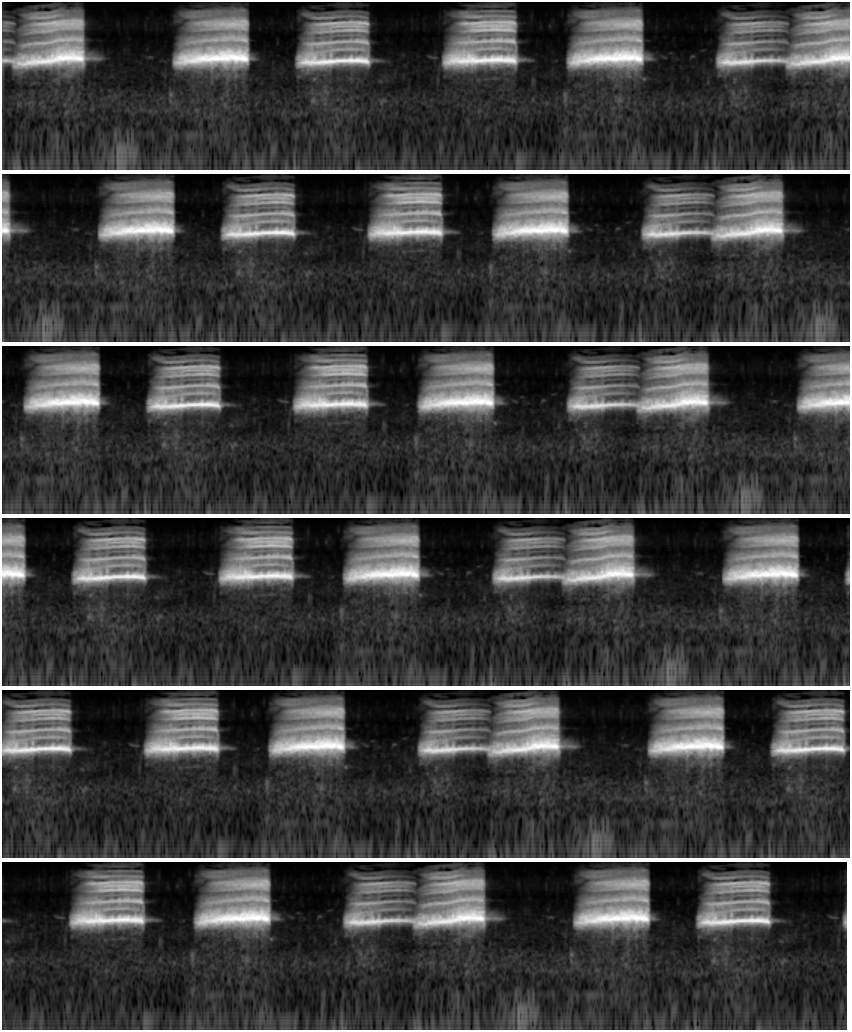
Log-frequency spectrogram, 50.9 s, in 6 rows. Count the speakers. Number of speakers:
0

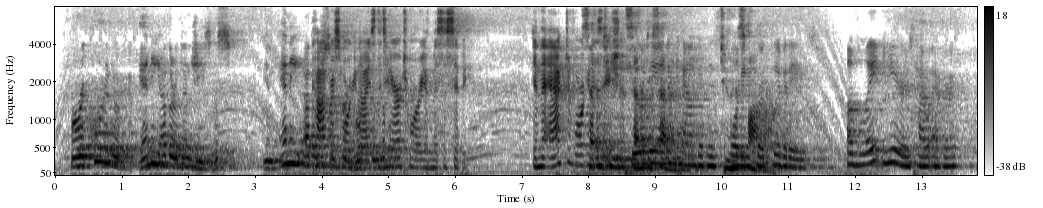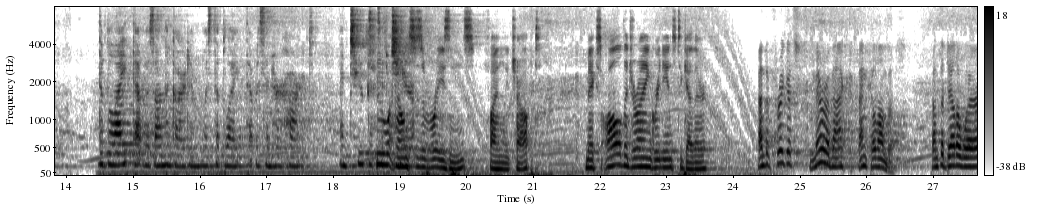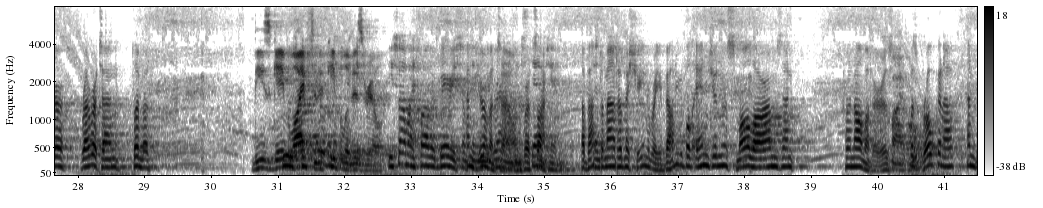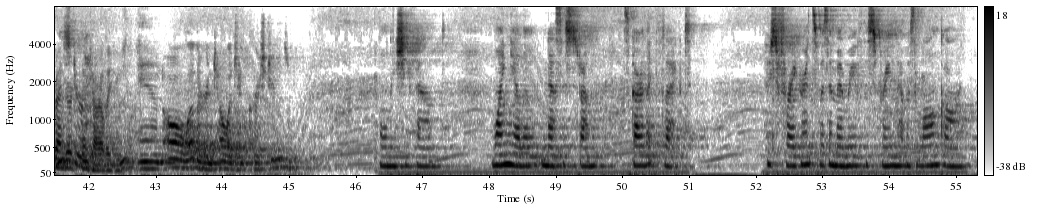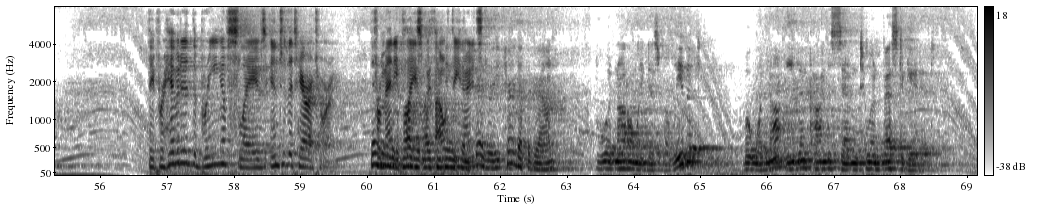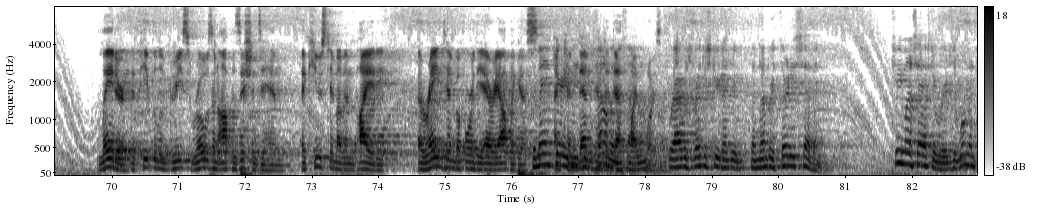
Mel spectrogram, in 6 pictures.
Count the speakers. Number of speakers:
9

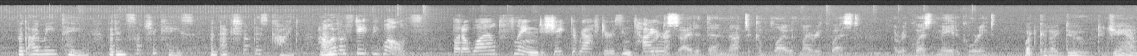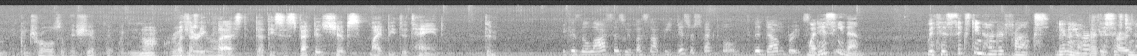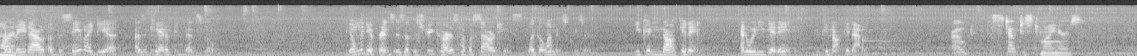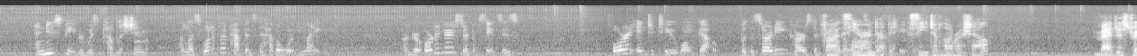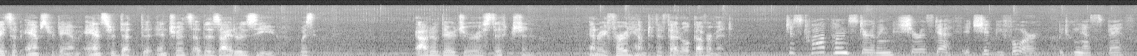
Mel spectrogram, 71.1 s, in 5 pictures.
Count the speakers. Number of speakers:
7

